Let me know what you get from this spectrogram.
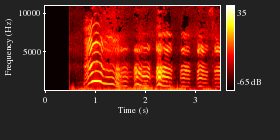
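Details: Wild dog in the desert of Chad giving a run of high, whining yelps: a long arched cry first, then shorter strained calls, each sliding up and down, coming quickly over a low rumbling background.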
